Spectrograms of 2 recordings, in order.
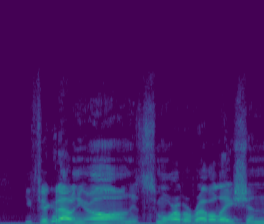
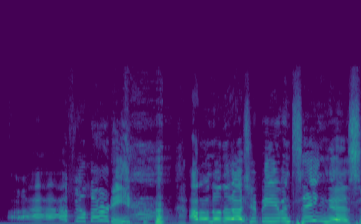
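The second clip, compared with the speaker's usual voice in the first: mock scandalized disciple; 11 semitones higher, 5 dB louder than usual. Disciples shocked by pagan rite.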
